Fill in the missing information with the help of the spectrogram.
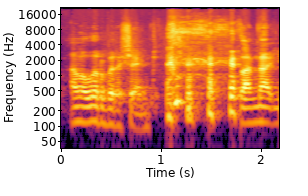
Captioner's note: laughs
